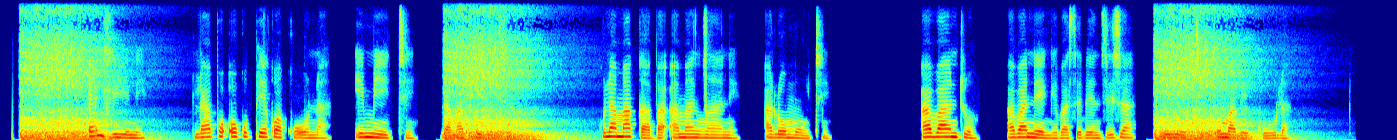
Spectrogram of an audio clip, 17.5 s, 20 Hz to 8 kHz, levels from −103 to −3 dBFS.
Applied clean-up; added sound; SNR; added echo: none; Boom; 3 dB; none.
